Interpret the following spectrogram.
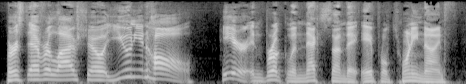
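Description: Man, podcast host, playful, lively pitch, dry close sound. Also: moderate pace, dry recording. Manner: playful, joking, laughs often. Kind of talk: casual comedic chat.

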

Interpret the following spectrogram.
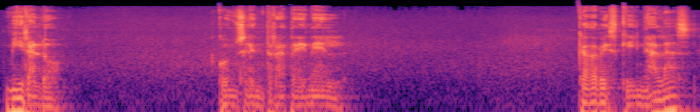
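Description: A man leading a guided meditation, speaking soothingly and deliberately in short phrases of instruction and affirmation. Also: very deep voice, dark tone, slight background noise.

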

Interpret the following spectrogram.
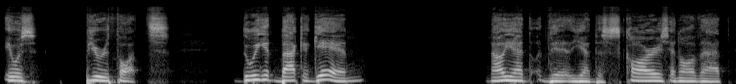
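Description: A Filipino-accented man hosts a podcast in a fairly high voice. He interviews casually and attentively, dropping in short affirmations. The recording is dry and free of room echo. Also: slow pace, pauses often. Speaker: podcast host.

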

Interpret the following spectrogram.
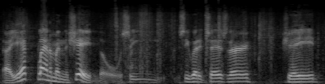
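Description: An actor playing a homespun, sly neighbor in a classic radio comedy, with a hesitant, rambling way of talking. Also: male voice, medium pitch, wildly swooping pitch, measured pace, a little hiss or hum. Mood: friendly. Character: folksy, sly, neighborly man next door.

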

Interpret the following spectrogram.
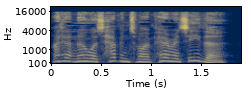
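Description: A man's voice: fairly high pitch, very animated, a little fast, warm tone, no echo, clean studio sound, voice pushed up. A man voicing a miserable young boy in an audiobook, plaintive and blurting, scared yet defiant. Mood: anxious, curious. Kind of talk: audiobook character voice.

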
